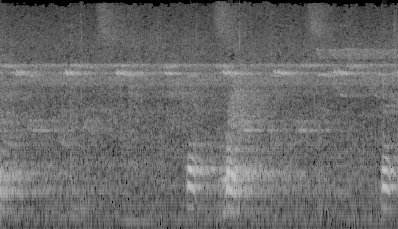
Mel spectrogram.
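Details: Rhinoceros hornbill: two nasal honks close together mid-way and a third at the very end, with a thin steady whine running throughout.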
